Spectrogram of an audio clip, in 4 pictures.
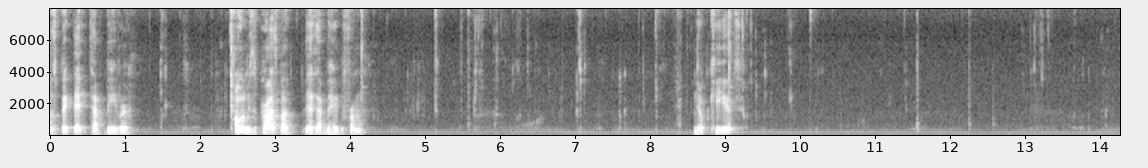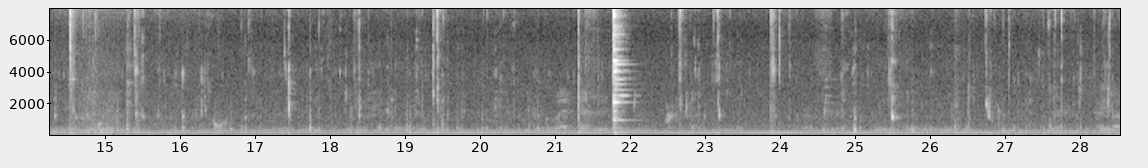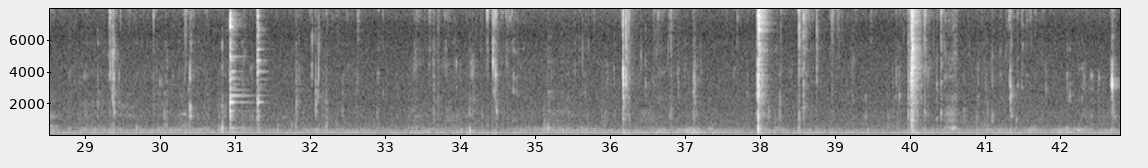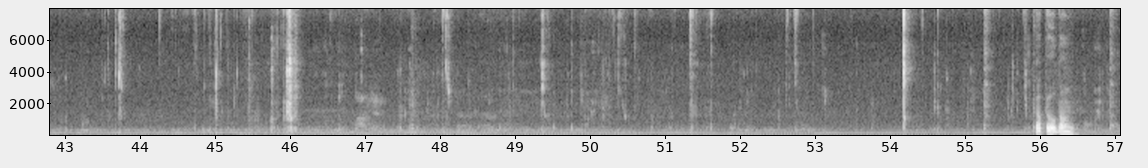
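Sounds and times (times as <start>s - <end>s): chewing and biting bones: 4.6s - 8.4s.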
